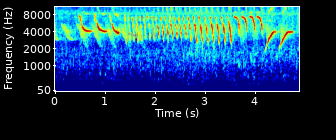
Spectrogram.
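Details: Atlantic canary singing energetically in a short song meant to trigger other canaries into song: a few sharp downslurred notes, then a rapid even trill of clipped high chips, ending with two rising whistled sweeps.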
